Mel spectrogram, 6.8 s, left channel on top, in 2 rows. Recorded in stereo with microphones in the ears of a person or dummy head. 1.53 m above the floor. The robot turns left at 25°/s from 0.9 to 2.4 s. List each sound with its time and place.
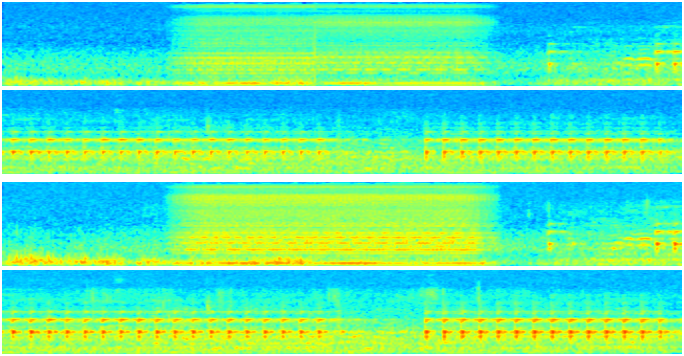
2.7 s tapping: 10° right (ahead or behind), 2.5 m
